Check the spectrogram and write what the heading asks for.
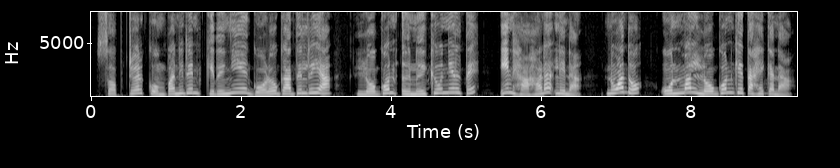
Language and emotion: Santali, surprised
